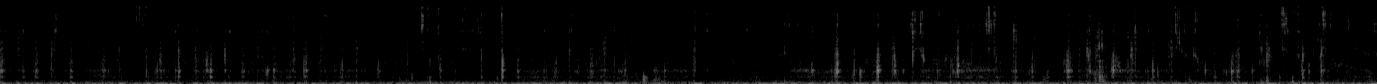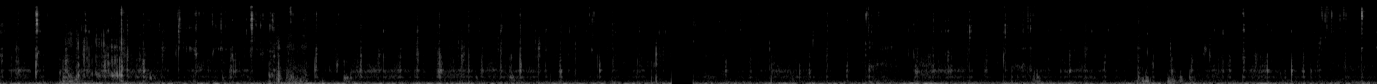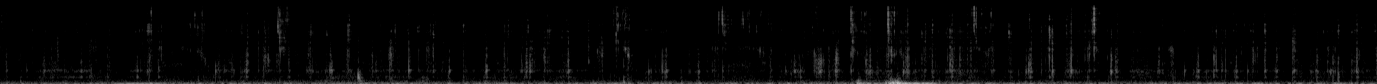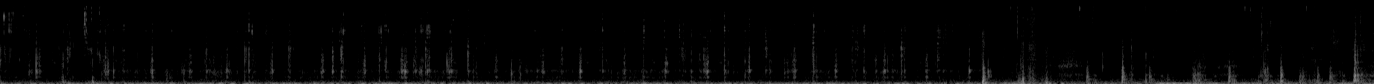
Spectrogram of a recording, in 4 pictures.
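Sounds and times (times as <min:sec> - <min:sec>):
close chewing: 0:00.0 - 0:55.0.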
